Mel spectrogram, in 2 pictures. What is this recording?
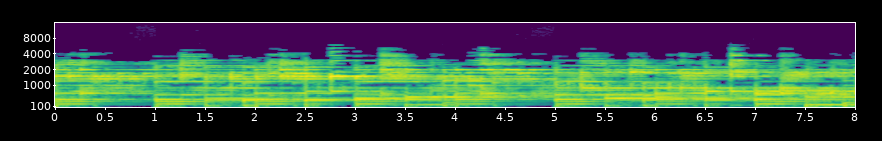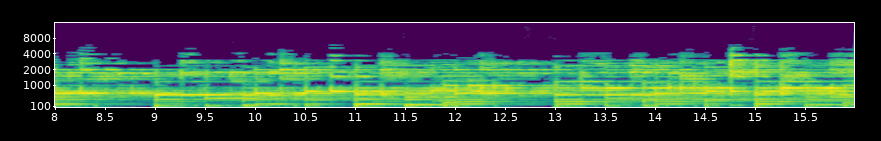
Piano Ambiance 7
beep, Sample, dance, bop, electronica, sound, music, beat, track, loops, loop, song, Manipulated, created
